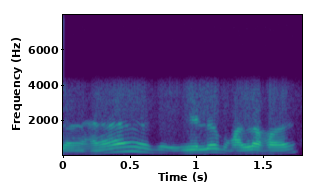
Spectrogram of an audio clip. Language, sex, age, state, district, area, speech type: Bengali, male, 45-60, West Bengal, Dakshin Dinajpur, rural, conversation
